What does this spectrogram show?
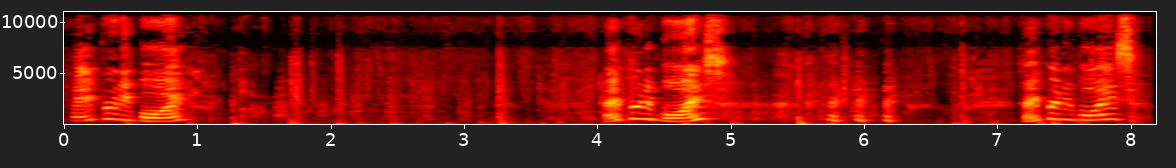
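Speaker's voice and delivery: very high cooing pet voice; high puppy talk. Real, not acted. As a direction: coo up high at the pups. Cooing at the puppies.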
